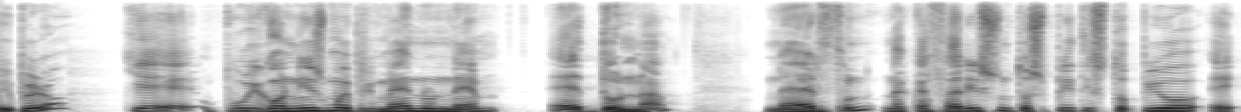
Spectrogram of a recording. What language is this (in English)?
Greek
